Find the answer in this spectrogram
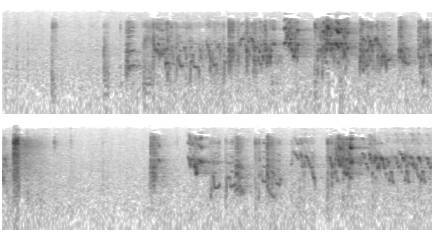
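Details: Several budgerigars singing and chirping together: a dense, scratchy warble of fast chirps, clicks and squeaky notes in bursts, with a quiet pause near five seconds before the chattering resumes.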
